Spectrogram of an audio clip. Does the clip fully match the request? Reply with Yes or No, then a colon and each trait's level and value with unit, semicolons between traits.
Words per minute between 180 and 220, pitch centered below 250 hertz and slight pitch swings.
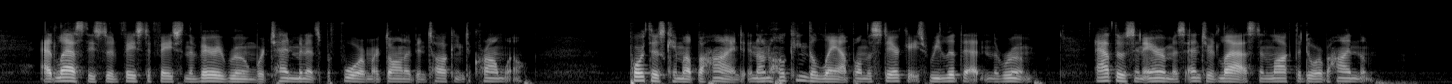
Yes: average, 200 wpm; medium, 140 Hz; narrow, 2.0 semitones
